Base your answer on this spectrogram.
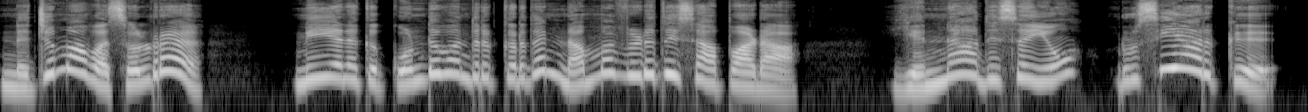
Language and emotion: Tamil, surprised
